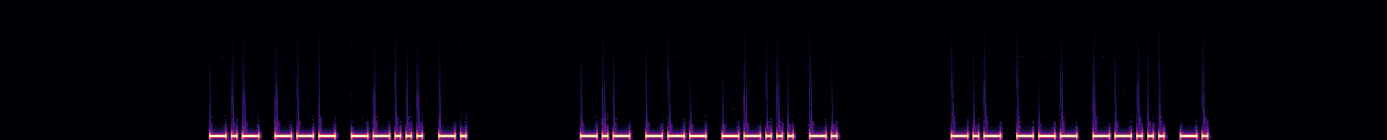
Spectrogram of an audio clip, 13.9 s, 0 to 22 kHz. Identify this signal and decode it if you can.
Morse code, heard as a keyed tone, about 22 wpm, 700 Hz. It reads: KO7N KO7N KO7N
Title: USA Call Signs - 4 Characters - Repeated 3x - 22wpm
